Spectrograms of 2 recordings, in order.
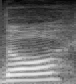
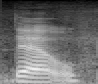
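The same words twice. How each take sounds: First: The o vowel is short. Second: The o vowel is long. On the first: The speaker calls it wrong. "Instead of saying do" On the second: The speaker calls it right. "You will hear the long O sound at the end"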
